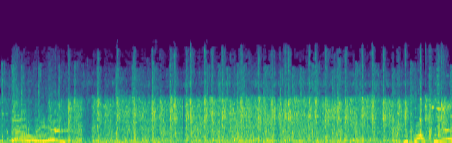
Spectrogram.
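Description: An automatic gun fires rapid shots in a video game.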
